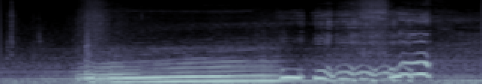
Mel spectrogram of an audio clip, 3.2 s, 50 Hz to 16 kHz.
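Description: A Hyundai Ioniq 5 N accelerating hard with N Grin Boost: a loud, rising synthetic engine tone climbs steadily, then warbles through rapid simulated gear-shift dips near the end.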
